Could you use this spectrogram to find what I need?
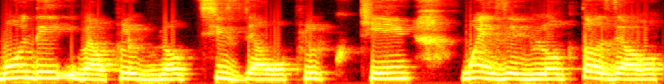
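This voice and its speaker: Against a quiet background, a woman speaks in a dark, mellow tone. Her intonation stays fairly even. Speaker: home cooking vlogger. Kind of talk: casual vlog chat. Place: kitchen. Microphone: lapel.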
